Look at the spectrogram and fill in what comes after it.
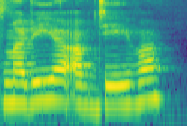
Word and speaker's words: Maria Avdeeva: Yes, my name is Maria Avdieva.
